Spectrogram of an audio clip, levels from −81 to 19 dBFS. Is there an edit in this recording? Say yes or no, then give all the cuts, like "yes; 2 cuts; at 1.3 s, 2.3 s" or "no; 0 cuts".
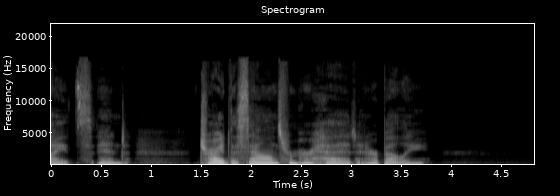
yes; 2 cuts; at 1.8 s, 3.1 s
